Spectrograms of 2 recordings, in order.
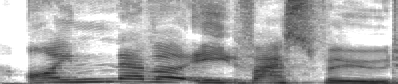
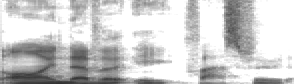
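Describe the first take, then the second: First: It is said in an angry tone. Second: It is said in a flat, bored tone. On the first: The speaker calls it right. "You can get angry" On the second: The speaker calls it wrong. "And it's so boring"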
